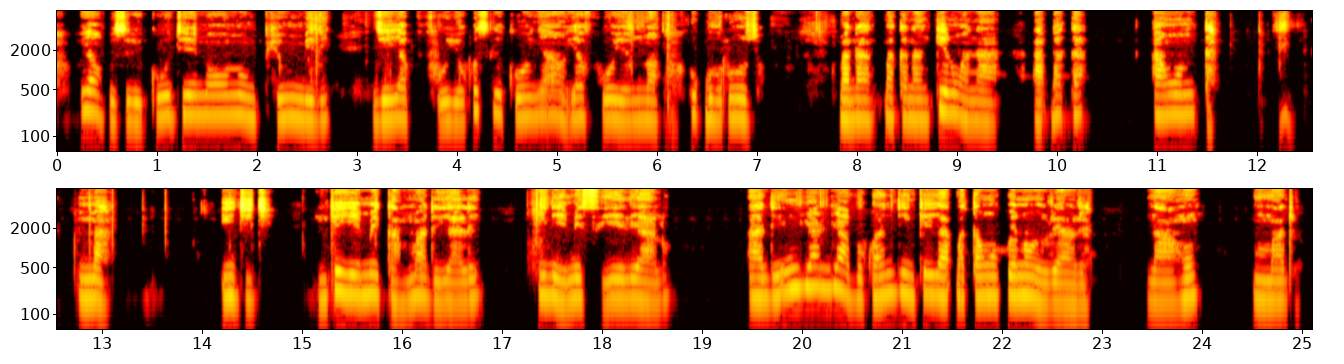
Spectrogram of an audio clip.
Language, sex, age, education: Igbo, female, 15-29, secondary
